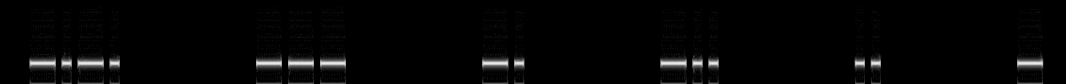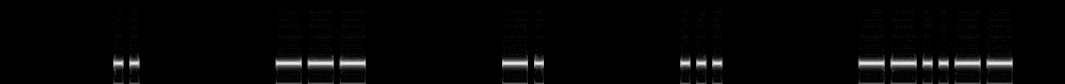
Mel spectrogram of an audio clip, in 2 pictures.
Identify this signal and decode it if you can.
Morse code, heard as a keyed tone, about 15 wpm, spaced as for 5 wpm, 1000 Hz. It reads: CONDITIONS,
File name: qotdfiles / 5wpm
